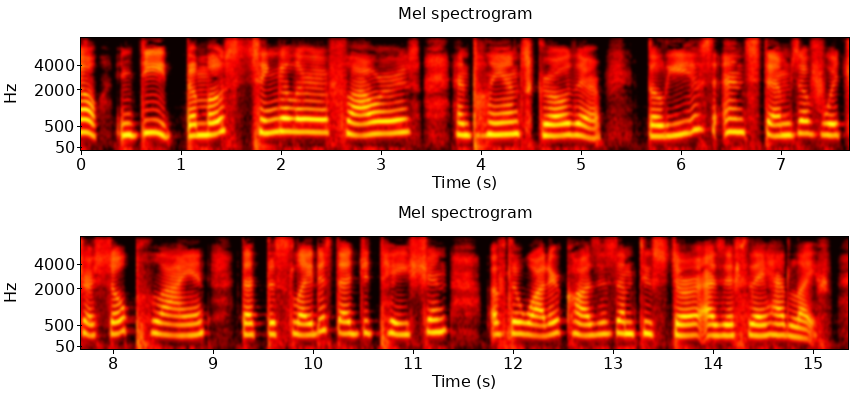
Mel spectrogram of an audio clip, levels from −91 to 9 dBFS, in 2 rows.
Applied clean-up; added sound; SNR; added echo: none; none; none; none.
